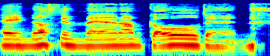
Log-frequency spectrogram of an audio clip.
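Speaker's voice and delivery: put-on slow, drunk, out-of-it drawl. Retelling the drunk guitar player's reply on stage: imitating drunk Tommy. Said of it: "he was so drunk, he couldn't play anything".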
